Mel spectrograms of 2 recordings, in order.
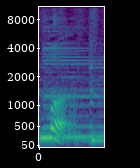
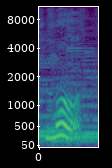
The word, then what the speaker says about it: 물: koreans cold water as mo and this is considered a noun mole is composed of just one syllable which is formed from the combination of the sounds of mium uh and real and with that you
